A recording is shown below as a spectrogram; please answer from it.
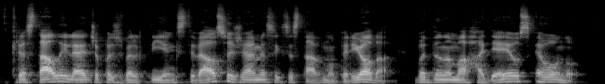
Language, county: Lithuanian, Kaunas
